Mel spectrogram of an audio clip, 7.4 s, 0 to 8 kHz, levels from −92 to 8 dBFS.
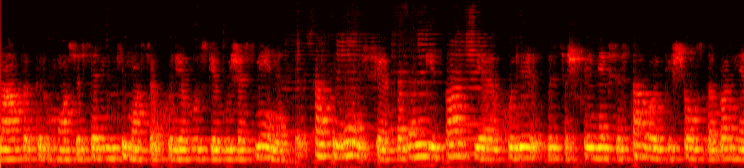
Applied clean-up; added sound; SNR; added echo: neural separator model SepFormer DNS4.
